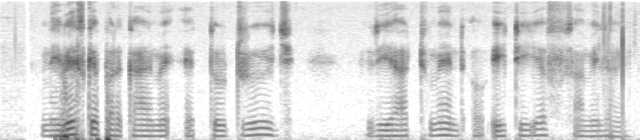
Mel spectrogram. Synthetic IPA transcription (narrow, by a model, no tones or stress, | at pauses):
nɪʋeːskepɾəkaːɾmẽet̪ɾuʈɾud͡ʒ | ɾiaːʈmẽɳʈɔ̰ːɾiːʈiefʃa̰ːmɪlɦɛe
